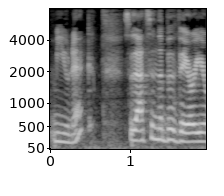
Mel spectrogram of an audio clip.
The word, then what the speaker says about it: Munich: it circled down there it is spelled differently in German than we spell it in English keep it in English you pronounce it Munich so that's in the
